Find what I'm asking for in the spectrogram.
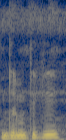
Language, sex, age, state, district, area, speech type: Odia, male, 30-45, Odisha, Malkangiri, urban, spontaneous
